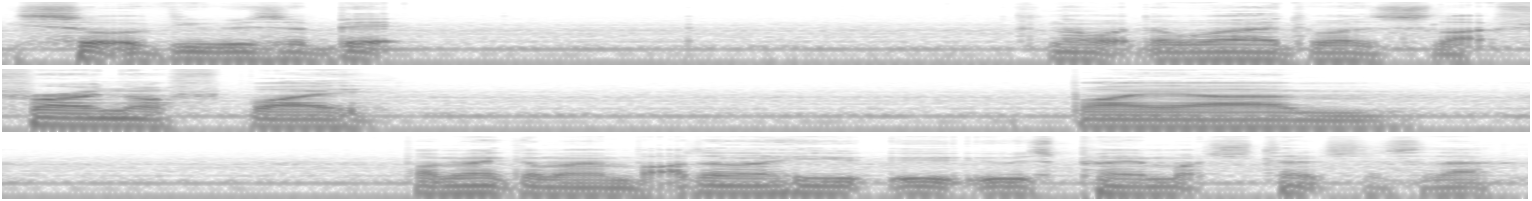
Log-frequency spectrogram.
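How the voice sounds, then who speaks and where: A man hosting a casual live stream, rambling and hesitant, giving shout-outs in slang. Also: rumbling low, little pitch movement, moderate pace, pauses often, noisy background. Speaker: livestream host.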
